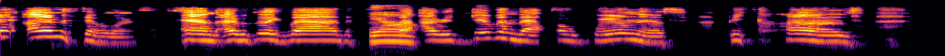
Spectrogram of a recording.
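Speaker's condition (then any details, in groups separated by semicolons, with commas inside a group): Cerebral palsy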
